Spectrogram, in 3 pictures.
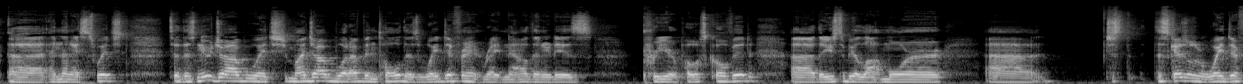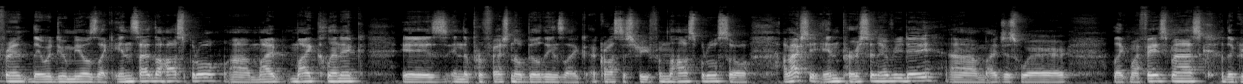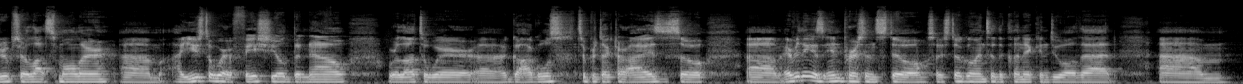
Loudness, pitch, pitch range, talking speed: -19 LUFS, 120 Hz, 110-135 Hz, 205 wpm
